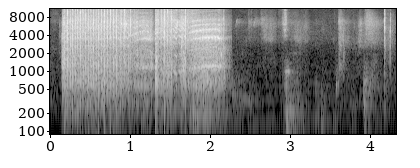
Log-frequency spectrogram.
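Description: Harsh grinding, rubbing scrape from the front wheel brake of a lifted car with a scored disc and new pads, loud for about two seconds with a short break, then faint knocks and clicks.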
